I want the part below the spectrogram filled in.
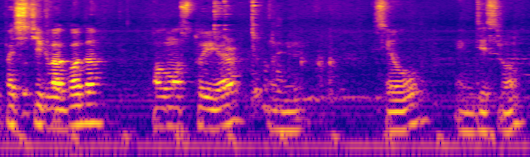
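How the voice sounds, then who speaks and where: A man introducing himself at a party, halting and playful, laughing often. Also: on the low side, fairly even intonation. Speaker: party guest. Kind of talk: casual chat. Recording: echoey room, loud background noise.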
